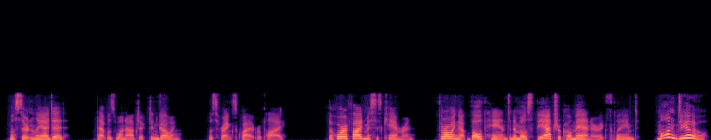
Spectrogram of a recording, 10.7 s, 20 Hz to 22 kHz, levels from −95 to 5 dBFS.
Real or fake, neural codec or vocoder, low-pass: real; none; 7.2 kHz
